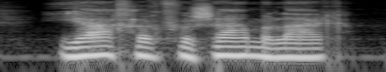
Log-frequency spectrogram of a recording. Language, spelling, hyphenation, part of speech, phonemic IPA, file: Dutch, jager-verzamelaar, ja‧ger-ver‧za‧me‧laar, noun, /ˌjaː.ɣər.vərˈzaː.mə.laːr/, Nl-jager-verzamelaar.ogg
- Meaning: a hunter-gatherer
